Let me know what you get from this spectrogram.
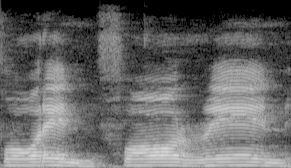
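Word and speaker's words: foreign: विदेश, फॉरेन, देखिए GN जो है न पढ़ा जाएगा, यहाँ पर G जो है ये है साइलेंट, G जो है साइलेंट रखा गया है, तो ये फॉरेन हो गया, फॉरेन।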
